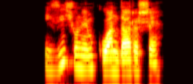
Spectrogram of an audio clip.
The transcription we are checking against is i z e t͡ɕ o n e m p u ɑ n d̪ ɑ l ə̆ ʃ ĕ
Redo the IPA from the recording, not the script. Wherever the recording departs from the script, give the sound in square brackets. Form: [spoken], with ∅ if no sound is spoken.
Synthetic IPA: i z [i] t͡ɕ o n e m [k] u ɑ n d̪ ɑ [ɾ] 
